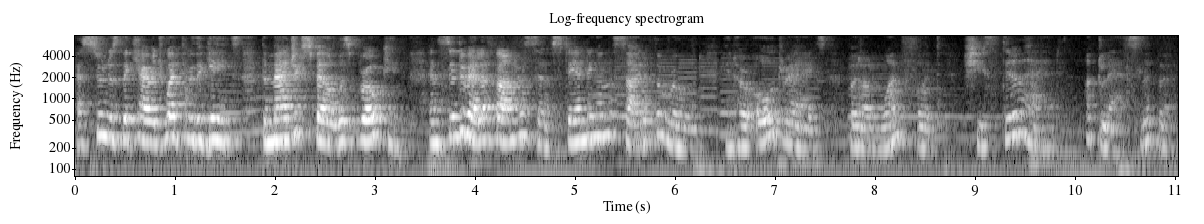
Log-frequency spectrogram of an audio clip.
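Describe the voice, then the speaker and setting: A woman's voice: a little high, normal speed, few pauses. A woman reading a storybook expressively to young children as a princess character, sweet and encouraging, inviting them to join in. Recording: very echoey, distant mic, faint music.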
